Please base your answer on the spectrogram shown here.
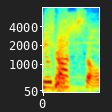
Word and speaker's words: Truxell: It says, there's no W in my name, announcer. Why is my name so hard to pronounce for those guys with the trucks with the I sound at the end?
